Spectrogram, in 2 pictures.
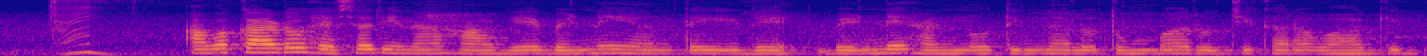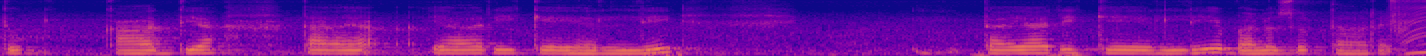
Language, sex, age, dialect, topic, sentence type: Kannada, female, 36-40, Mysore Kannada, agriculture, statement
